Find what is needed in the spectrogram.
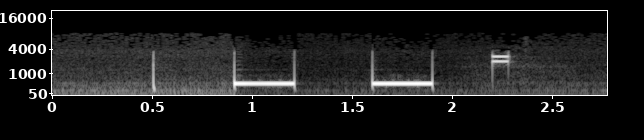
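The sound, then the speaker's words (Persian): Telephone line tones follow a caller's dropped call from Herat: a sharp click, then two steady, equal-length beeps and a shorter, higher double tone, loud and clear with no talking. “فکر کنم تماس شنوندی ما قطع شد.”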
